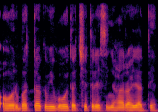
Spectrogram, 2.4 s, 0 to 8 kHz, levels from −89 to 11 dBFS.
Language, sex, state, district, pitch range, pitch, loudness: Hindi, male, Bihar, Jamui, 120-130 Hz, 125 Hz, -17 LUFS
